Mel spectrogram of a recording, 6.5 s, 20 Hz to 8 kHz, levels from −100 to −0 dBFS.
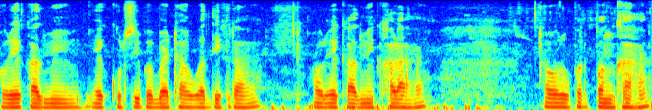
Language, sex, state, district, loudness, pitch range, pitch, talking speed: Hindi, male, Jharkhand, Garhwa, -18 LUFS, 105-110 Hz, 110 Hz, 185 wpm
